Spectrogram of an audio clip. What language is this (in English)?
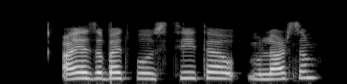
Pashto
